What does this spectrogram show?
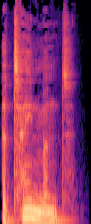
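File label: "attainment", English, British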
